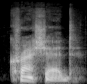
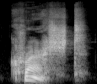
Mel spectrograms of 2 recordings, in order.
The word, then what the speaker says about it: crashed: It's very common to hear people express these verbs phonetically. For example, observed, crashed, and concluded, when in fact they should be pronounced observed with a d sound at the end, crashed with a t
